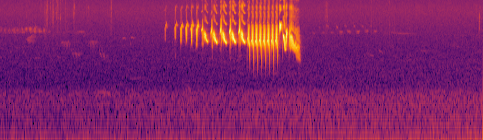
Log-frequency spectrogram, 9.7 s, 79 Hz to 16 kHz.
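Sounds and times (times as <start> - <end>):
Common Chaffinch Fringilla coelebs singing: 3.3 - 6.0.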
